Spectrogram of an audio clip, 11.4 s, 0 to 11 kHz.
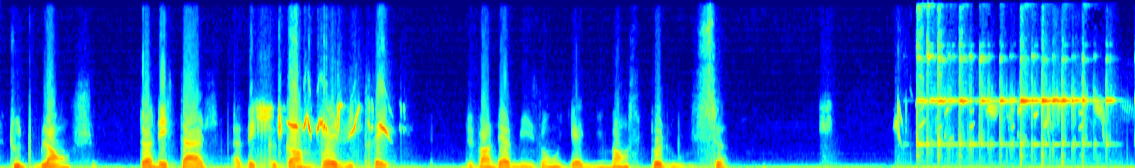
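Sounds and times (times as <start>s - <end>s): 
speech: 0.1s - 4.0s, 4.6s - 7.4s
bell rung at the gate of a white one-storey lakeside villa: 9.0s - 11.3s.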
